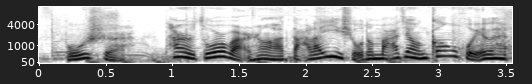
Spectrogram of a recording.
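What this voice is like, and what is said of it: Simple, honest-sounding driver's voice. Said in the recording (Chinese): “司机淳朴憨厚的声音说”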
